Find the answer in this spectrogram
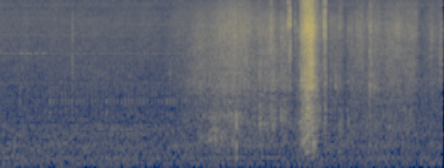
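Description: Quiet room tone, with a soft rustle building about two seconds in and one brief, sharper rustle of clothing about three seconds in, as a hand moves away from the code reader.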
